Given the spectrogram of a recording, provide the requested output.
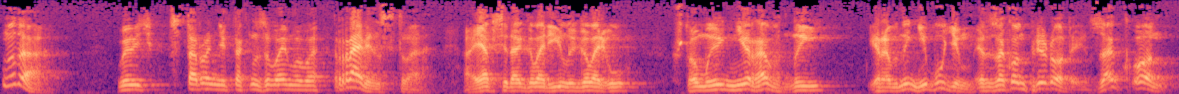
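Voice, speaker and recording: An actor playing a wealthy, self-assured older gentleman uncle in a radio play, with a theatrical, condescending manner. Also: mid-range voice, sing-song, measured pace. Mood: sardonic. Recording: dull muffled 1981 radio recording.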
